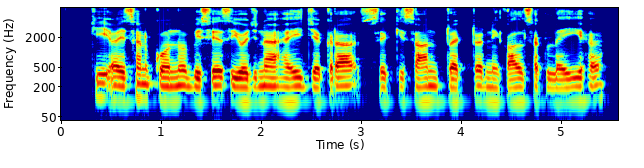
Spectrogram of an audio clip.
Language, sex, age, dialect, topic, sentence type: Magahi, male, 18-24, Western, agriculture, statement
